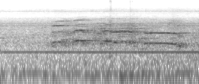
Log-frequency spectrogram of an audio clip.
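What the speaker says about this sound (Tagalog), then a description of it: "tumitilaok na yung manok." A rooster crows in the early morning, one long, loud, drawn-out call that rises and holds for over a second, fairly close, over a steady electrical hum.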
